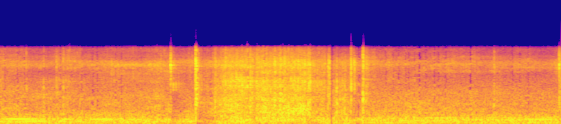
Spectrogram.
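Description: Skateboard wheels rolling on concrete with a steady rumble, getting louder as the board passes close a little after the middle. Sharp clacks of the board striking the ground come twice just before that and again a little after five seconds.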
